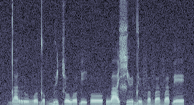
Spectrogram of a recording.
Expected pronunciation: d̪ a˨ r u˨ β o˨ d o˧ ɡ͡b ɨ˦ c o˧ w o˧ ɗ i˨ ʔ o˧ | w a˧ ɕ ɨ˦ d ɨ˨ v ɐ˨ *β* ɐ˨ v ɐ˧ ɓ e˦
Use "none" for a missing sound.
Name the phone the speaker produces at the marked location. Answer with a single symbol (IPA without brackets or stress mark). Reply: v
